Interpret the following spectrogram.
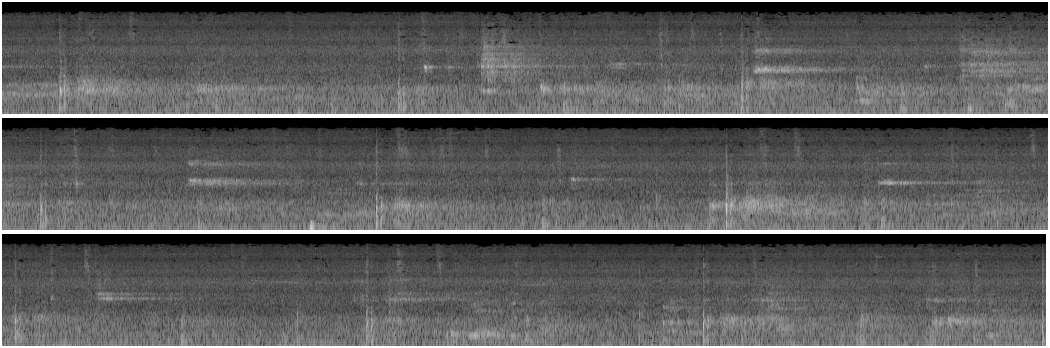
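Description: Tennis balls fed by a ball machine and struck back with a racket, a sharp pop every few seconds, over voices from the surrounding courts.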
